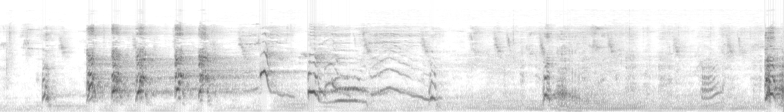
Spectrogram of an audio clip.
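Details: Dog frustrated by a lizard it cannot catch. A rapid string of high barks turns into a wavering, rising-and-falling whine, followed by softer yips and a final bark.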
